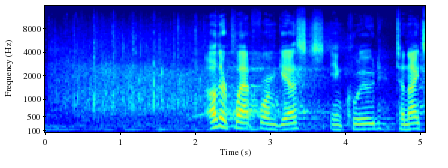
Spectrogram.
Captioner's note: audience applauding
